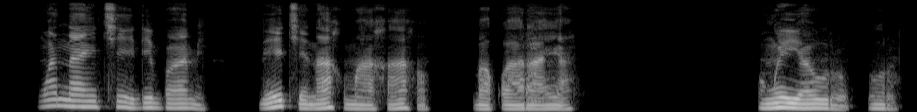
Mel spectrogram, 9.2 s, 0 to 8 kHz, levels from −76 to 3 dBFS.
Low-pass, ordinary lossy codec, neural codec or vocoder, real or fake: 7.2 kHz; MP3, 64 kbps; none; real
